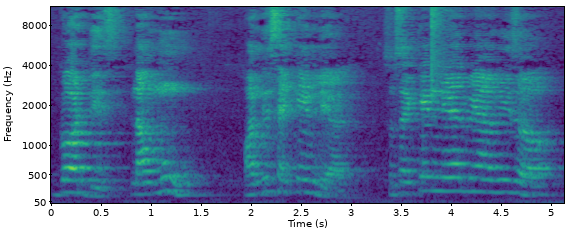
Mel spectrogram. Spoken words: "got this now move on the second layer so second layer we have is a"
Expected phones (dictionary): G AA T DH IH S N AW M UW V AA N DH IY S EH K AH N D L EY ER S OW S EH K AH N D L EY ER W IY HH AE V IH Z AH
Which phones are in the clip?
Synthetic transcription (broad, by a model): G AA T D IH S N AW M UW AA N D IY S EH K AH N D L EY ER S OW S EH K AH N D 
